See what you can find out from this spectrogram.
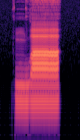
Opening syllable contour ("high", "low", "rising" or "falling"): high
